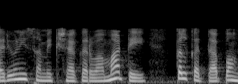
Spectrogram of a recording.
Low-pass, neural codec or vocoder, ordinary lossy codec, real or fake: 5.4 kHz; none; none; real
